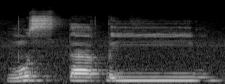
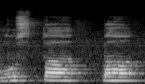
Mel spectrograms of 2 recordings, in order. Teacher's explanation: jangan membaca musta, karena ta ini tipis. Ta senyum ta ya.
